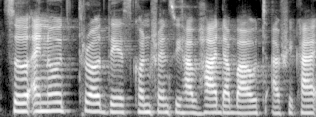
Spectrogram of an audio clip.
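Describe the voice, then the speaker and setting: Woman, Kenyan accent, low pitch, flat intonation, conference presenter. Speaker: panelist, tech community manager presenting.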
